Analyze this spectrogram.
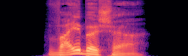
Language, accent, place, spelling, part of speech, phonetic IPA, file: German, Germany, Berlin, weibischer, adjective, [ˈvaɪ̯bɪʃɐ], De-weibischer.ogg
- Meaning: 1. comparative degree of weibisch 2. inflection of weibisch: strong/mixed nominative masculine singular 3. inflection of weibisch: strong genitive/dative feminine singular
